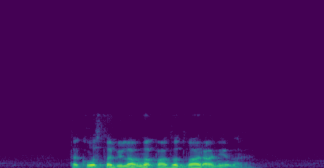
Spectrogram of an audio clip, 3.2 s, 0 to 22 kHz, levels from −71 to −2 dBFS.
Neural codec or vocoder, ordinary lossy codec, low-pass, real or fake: none; none; 7.2 kHz; real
